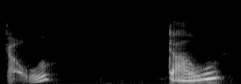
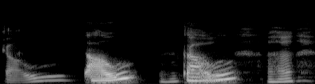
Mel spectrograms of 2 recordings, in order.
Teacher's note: Remember this is a rising tone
